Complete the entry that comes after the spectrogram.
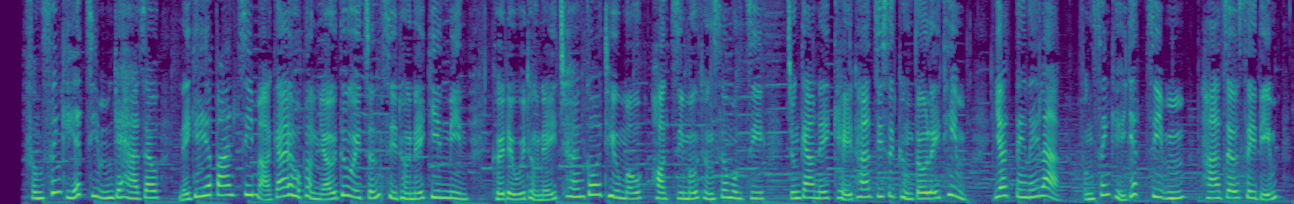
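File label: Cantonese Mega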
